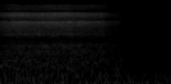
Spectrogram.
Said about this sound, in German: Und wir atmen ein wenig länger ein,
